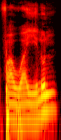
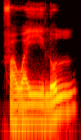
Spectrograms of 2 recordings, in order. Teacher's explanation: Lalu di depan tanwin domahtain tersebut ada huruf lam yang merupakan salah satu daripada huruf idgham, dan lam ini termasuk idgham bila guna. Nah, maka cara membaca tanwin yang di atas lam ini itu harus diidghamkan langsung ke huruf lam yang ada di depannya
